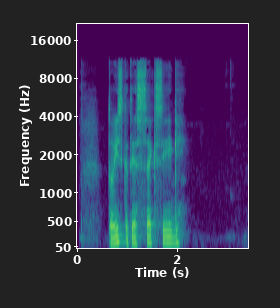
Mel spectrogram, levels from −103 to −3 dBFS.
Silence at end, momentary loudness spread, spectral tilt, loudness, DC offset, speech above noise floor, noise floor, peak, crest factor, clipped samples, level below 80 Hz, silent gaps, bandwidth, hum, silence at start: 1.35 s; 8 LU; -4.5 dB/octave; -30 LUFS; under 0.1%; 52 dB; -81 dBFS; -14 dBFS; 20 dB; under 0.1%; -60 dBFS; none; 11.5 kHz; none; 0.6 s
